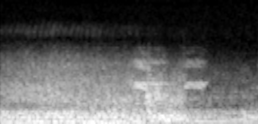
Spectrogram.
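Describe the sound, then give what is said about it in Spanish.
Steady roar of a twin-engine plane landing at a small airport, a broad, loud engine drone that holds evenly and eases slightly toward the end, with no voices. “El bimotor aterriza en un pequeño aeropuerto.”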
